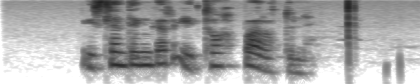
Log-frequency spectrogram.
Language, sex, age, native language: Icelandic, female, 40-49, Icelandic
